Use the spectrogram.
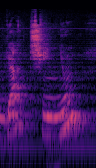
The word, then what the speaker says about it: gatinho: Observe que no nome gatinho, ele termina com O, mas pronunciamos com o som de U. Por quê? O O, quando ele está em posição final, ele tem o som da vogal U.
